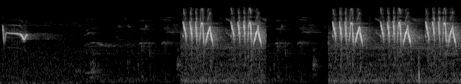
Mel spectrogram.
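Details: Bar-winged prinia lure call for trapping: one short dipping whistle, then bursts of rapid, high, rattling notes in tight clusters, each burst ending with a drop, repeated about twice a second.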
